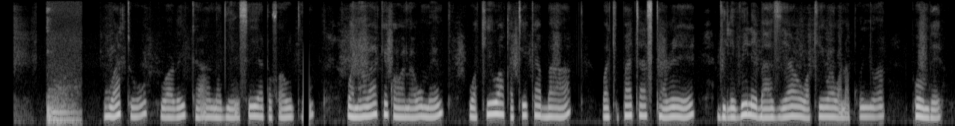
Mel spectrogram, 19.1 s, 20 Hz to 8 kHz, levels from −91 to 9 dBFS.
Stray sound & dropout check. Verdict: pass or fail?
fail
